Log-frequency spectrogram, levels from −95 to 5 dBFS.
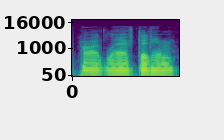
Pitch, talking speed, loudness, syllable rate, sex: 85 Hz, 225 wpm, -16 LUFS, 5.3 syllables/s, male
